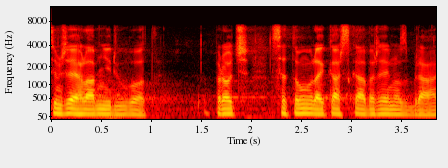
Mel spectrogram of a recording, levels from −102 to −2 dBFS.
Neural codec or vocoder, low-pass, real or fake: none; 7.2 kHz; real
